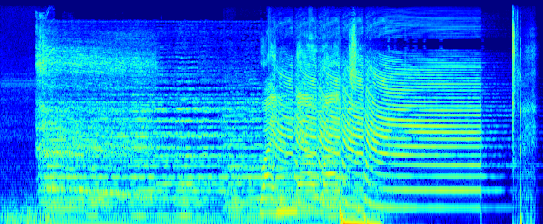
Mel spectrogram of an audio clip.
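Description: A short musical jingle built on a loud, blaring air horn with sweeping, pitch-bending tones, ending in a quick clap-like hit and a final snap; no one talks over it.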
